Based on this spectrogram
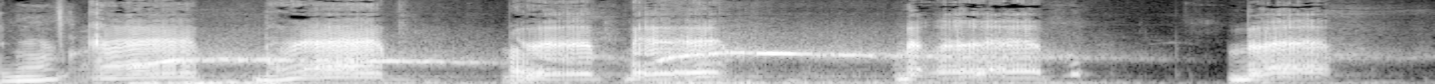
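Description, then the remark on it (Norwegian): A person on a Radio Rock show imitates seagull cries with a series of about six loud, harsh, nasal squawking calls, delivered in quick bursts with short pauses between them. “kan du lage måke, kan du lage måke og sjølyd?”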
